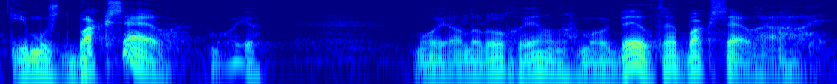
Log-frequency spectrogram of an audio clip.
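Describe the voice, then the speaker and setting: Husky man in a theatrical stage monologue. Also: animated, unhurried, a little mellow. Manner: swings from booming declamation to low muttered asides; stammering, repeats words. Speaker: cabaret performer.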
